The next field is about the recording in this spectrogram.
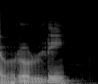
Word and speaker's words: Bruce Lee: Brulí, es decir, que Bruce Lee, se escribe así, aunque se le dice Brulí.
